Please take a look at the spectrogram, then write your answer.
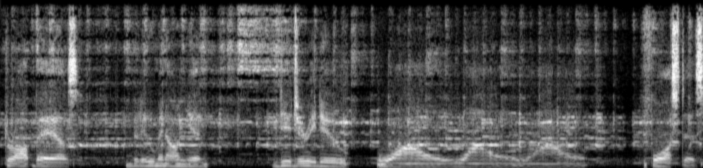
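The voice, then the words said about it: Put-on Australian accent. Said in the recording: “Sexy Things to Say with an Australian Accent.”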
